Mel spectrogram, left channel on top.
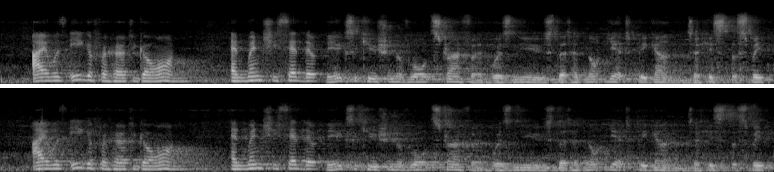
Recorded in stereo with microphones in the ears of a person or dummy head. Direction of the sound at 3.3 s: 30° left (ahead or behind).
